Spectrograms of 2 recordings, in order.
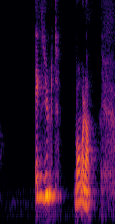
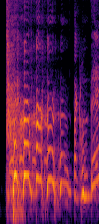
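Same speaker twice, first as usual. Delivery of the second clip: laughed through, slow and much higher; laughing repeat; 6 semitones higher, much slower than usual. Shown as a demonstration. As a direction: let the laugh drag the question out slowly. (en riant, lentement et plus aigu)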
